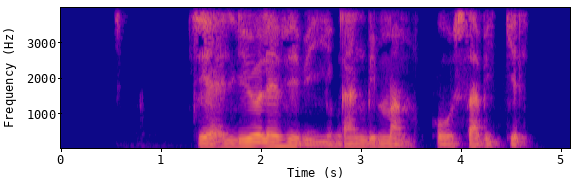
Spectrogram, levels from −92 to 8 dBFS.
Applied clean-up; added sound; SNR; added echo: neural mask model Resemble Enhance denoiser.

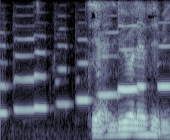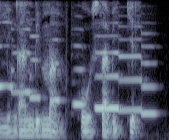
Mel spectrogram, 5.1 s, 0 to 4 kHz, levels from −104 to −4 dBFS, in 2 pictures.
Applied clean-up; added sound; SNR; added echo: none; Wind instrument, woodwind instrument; 2 dB; none.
